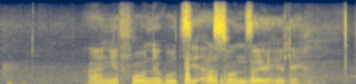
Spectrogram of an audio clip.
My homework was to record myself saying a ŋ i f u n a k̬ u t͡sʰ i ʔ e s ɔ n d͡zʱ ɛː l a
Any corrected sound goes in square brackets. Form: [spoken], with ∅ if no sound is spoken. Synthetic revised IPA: a ŋ i f u n [i] k̬ u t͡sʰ i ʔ [a] s ɔ n d͡zʱ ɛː l [ɛ]

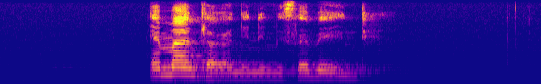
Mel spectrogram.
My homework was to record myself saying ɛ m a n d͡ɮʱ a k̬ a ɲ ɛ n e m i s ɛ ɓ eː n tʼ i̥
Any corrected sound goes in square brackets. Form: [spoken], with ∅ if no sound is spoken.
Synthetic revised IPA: ɛ m a n d͡ɮʱ a k̬ a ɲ ɛ n e m i s ɛ ɓ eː n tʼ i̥

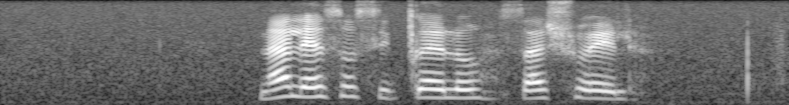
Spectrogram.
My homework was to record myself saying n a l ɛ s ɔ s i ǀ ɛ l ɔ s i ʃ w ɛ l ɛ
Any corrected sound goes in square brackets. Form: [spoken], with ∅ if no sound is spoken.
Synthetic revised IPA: n a l ɛ s ɔ s i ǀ ɛ l ɔ s [a] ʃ w [ɛː] l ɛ

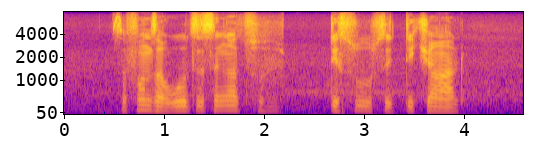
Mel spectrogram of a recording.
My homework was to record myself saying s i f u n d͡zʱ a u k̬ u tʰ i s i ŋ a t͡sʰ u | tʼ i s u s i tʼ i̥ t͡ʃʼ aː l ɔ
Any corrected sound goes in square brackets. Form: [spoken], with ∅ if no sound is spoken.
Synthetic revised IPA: s i f u n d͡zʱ a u k̬ u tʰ i s i ŋ a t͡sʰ u | tʼ i s u s i tʼ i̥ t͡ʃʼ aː l ɔ

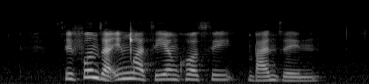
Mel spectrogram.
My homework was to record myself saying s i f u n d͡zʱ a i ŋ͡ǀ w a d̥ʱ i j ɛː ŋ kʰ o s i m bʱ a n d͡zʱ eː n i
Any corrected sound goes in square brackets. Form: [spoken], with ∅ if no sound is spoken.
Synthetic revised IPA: s i f u n d͡zʱ a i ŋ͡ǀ w a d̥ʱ i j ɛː ŋ kʰ o s i m bʱ a n d͡zʱ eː n i

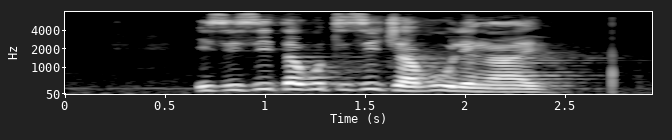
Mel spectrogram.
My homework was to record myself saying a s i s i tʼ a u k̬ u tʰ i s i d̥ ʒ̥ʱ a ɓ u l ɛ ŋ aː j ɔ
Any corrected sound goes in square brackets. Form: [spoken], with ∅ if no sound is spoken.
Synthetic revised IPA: [i] s i s i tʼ a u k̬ u tʰ i s i d̥ ʒ̥ʱ a ɓ u l ɛ ŋ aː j ɔ

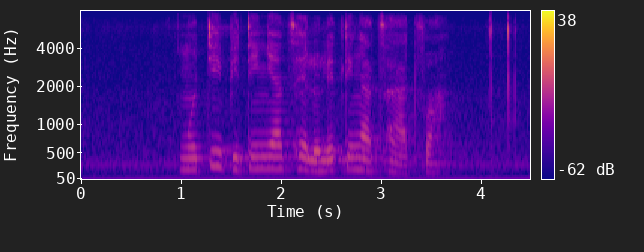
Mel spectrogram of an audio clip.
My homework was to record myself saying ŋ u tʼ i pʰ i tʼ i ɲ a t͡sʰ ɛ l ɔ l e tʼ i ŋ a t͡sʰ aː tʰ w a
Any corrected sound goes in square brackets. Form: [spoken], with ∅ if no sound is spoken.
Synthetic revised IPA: ŋ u tʼ i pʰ i tʼ i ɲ a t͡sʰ ɛ l ɔ l e tʼ i ŋ a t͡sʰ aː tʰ w a

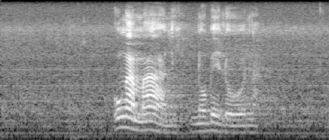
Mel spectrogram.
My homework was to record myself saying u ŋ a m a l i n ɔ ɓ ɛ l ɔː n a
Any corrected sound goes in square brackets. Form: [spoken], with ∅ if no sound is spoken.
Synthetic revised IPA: u ŋ a m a l i n ɔ ɓ ɛ l ɔː n a

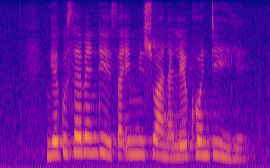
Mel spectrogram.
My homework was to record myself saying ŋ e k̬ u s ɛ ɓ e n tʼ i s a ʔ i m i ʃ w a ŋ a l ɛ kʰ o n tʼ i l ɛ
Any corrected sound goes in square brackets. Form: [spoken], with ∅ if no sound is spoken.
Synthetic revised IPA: ŋ e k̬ u s ɛ ɓ e n tʼ i s a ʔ i m i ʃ w a [n] a l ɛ kʰ o n tʼ [iː] l ɛ

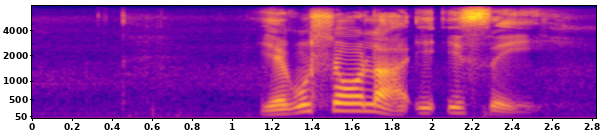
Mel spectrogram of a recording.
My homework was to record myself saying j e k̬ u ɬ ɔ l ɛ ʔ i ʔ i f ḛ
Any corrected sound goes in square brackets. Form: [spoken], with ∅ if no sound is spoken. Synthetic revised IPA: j e k̬ u ɬ ɔ l [a] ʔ i ʔ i [s] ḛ

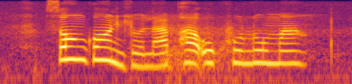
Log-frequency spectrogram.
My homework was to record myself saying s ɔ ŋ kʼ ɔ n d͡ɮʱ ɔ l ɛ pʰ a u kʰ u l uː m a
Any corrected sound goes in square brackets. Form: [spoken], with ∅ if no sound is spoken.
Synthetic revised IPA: s ɔ ŋ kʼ ɔ n d͡ɮʱ ɔ l [a] pʰ a u kʰ u l uː m a

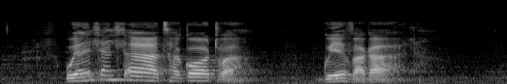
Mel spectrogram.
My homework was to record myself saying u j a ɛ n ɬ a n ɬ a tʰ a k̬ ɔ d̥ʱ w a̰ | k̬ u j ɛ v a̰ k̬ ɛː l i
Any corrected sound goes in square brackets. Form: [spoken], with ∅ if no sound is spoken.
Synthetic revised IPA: u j a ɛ n ɬ a n ɬ a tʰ a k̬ ɔ d̥ʱ w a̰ | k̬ u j ɛ v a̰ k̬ [aː] l [a]

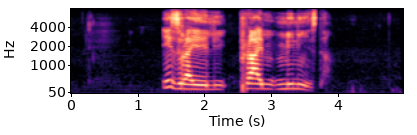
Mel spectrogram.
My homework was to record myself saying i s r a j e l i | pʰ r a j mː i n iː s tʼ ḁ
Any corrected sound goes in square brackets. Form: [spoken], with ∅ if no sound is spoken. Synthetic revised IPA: i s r a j e l i | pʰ r a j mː i n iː s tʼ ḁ

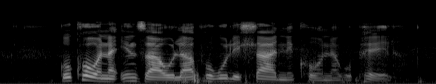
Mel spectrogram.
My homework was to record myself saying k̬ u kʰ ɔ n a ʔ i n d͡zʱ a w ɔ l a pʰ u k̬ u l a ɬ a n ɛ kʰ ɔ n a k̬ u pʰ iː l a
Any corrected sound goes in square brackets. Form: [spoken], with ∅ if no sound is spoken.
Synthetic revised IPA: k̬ u kʰ ɔ n a ʔ i n d͡zʱ a w ɔ l a pʰ [ɔ] k̬ u l [i] ɬ a n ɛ kʰ ɔ n a k̬ u pʰ [ɛː] l a

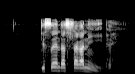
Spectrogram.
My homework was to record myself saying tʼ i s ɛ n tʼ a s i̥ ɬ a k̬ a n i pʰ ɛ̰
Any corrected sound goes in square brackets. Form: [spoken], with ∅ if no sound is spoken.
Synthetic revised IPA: tʼ i s ɛ n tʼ a s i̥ ɬ a k̬ a n [iː] pʰ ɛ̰

